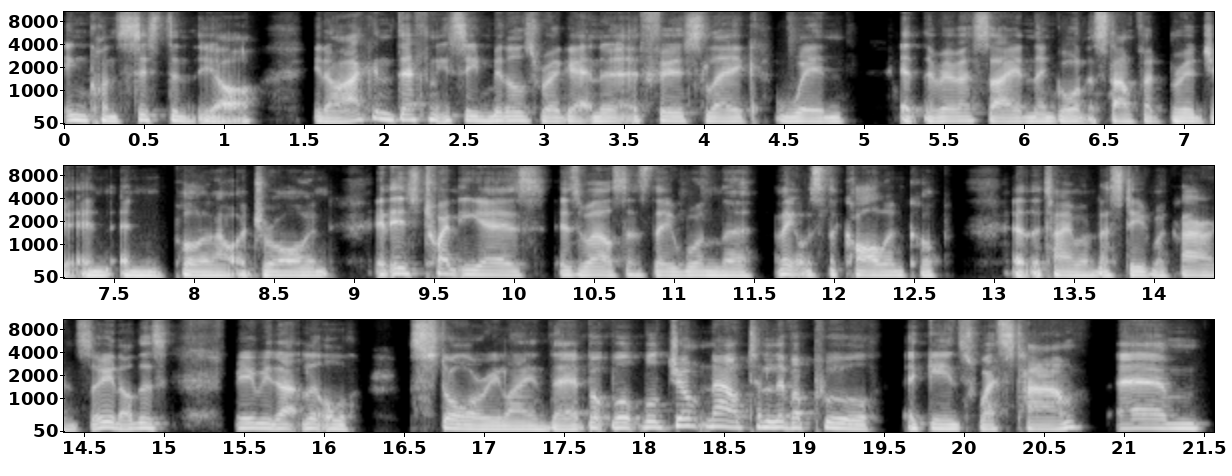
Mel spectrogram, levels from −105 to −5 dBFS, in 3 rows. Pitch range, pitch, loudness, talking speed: 110-135 Hz, 115 Hz, -22 LUFS, 205 wpm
